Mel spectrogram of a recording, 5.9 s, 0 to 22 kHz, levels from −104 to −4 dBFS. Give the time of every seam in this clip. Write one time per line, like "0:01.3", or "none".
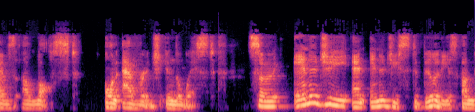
0:02.8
